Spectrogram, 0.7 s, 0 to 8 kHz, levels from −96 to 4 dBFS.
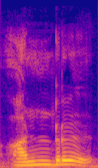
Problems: background conversations at intervals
